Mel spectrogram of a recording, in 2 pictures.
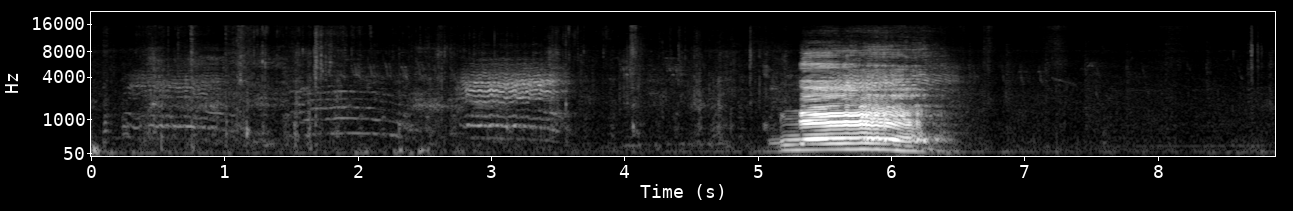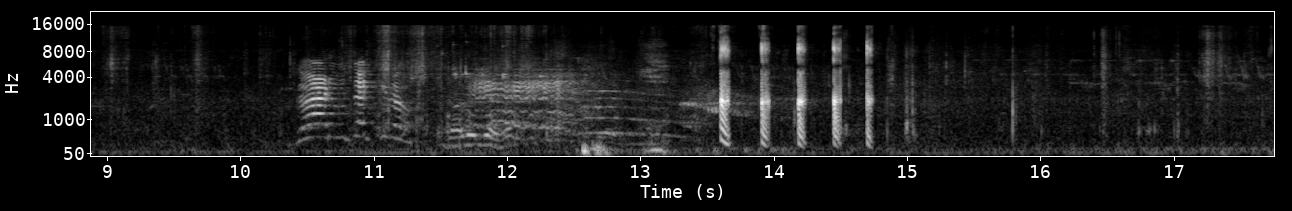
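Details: Khillar cattle, the kajali Khillar type from Maharashtra, give one loud, deep, harmonic bellow of about a second and a half mid-clip. Men's voices murmur before and after, with a run of sharp clicks near the end.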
